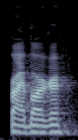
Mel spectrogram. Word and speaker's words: Fryburger: Fryburger. Yeah, it's phonetic.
